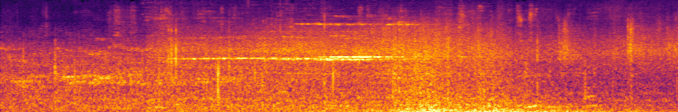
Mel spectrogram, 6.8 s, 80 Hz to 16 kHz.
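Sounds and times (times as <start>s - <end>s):
faint high squeals of a metro train: 0.1s - 5.0s
metro train running through a subway: 1.1s - 6.7s.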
